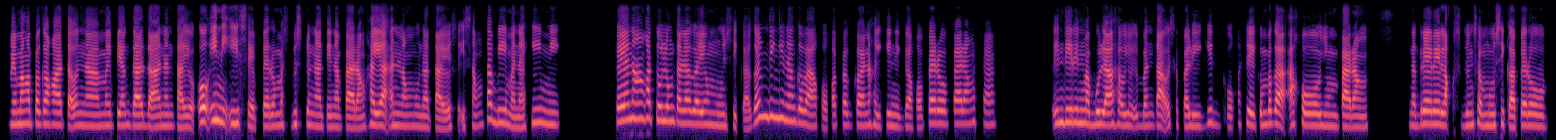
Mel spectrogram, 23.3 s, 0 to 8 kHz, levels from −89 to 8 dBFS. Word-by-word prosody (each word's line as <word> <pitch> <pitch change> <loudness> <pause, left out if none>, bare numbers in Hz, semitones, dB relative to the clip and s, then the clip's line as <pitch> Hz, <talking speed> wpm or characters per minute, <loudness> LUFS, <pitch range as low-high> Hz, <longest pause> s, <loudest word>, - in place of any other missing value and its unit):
May 235 0 +1
mga 240 +1 +3
pagkakataon 230 -3 +1
na 210 -1 +1
may 215 0 -4
pinagdadaanan 210 -2 +1
tayo, 185 0 0
o 280 0 +9
iniisip 250 -8 +1
pero 205 0 0
mas 225 0 -7
gusto 230 +3 -6
natin 200 -2 -3
na - - -12
parang 180 -1 +2
hayaan 220 -2 +3
lang 205 0 -4
muna 195 -2 -4
tayo 160 0 0
sa - - -17
isang 210 +1 -9
tabi, 260 -5 +1
manahimik. 230 +5 -3 0.8
Kaya 295 +3 +6
nakakatulong 325 -4 +2
talaga 250 -1 +3
yung 235 0 -1
musika, 200 -6 -7
ganun 355 +6 +1
din 355 -2 +2
ginagawa 255 -8 0
ko 175 -3 -9
kapagka 215 +1 -4
nakikinig 210 -3 -5
ako 185 -1 -4
pero 250 -1 +1
parang 245 +1 -1
sa 230 -1 -8 0.9
hindi 265 +2 +1
rin 255 -1 +1
mabulahaw 225 -2 +3
yung 210 -3 -5
ibang 210 +1 -7
tao 210 - +2
sa - - -16
paligid 205 +3 -5
ko, 190 -1 -10
kasi 235 -1 0
kumbaga 235 +1 +3
ako 220 -3 +1
yung 205 -2 -6
parang 190 -1 +3 0.6
nagre-relax 235 0 +2
dun 220 +1 -3
sa 240 - +1
musika 210 -1 0
pero 210 -3 0
220 Hz, 145 wpm, -23 LUFS, 205-245 Hz, 0.9 s, o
